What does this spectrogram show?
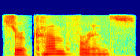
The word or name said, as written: circumference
